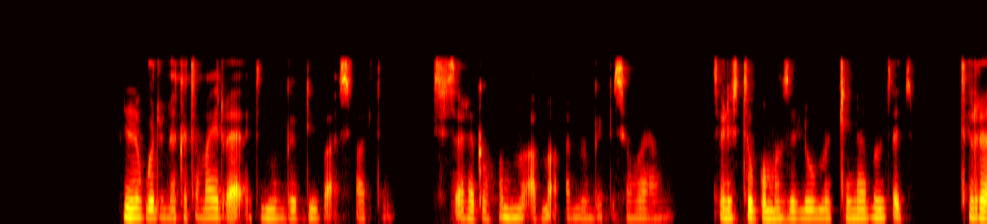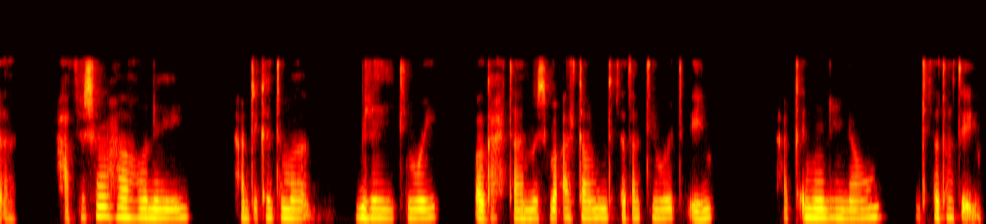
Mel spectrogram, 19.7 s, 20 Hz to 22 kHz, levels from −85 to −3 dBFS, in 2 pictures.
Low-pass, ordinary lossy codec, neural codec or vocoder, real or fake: 7.2 kHz; AAC, 48 kbps; autoencoder, 22.05 kHz, a latent of 192 numbers a frame, VITS, trained on one speaker; fake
